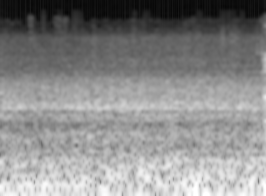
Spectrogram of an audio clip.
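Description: Steady low rumble of a car driving at speed, heard from inside its cabin: tyre and road noise on a concrete expressway.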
